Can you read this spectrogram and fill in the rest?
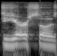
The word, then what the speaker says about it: D'Urso: Which actually, technically, I do not pronounce the way it is pronounced in Sicily. But that's a different story. I've Americanized it. D'Urso is good enough for me.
